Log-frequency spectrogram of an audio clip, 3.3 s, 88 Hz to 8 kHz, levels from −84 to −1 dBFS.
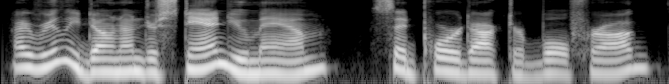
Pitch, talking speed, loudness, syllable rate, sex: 180 Hz, 180 wpm, -16 LUFS, 4.9 syllables/s, female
